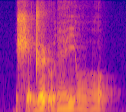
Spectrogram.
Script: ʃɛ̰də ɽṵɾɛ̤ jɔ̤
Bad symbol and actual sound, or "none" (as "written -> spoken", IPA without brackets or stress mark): ə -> ɯ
